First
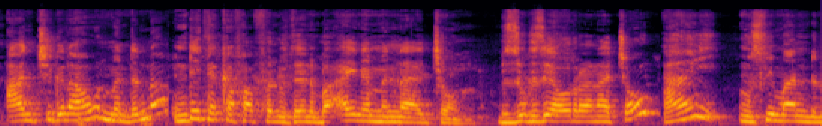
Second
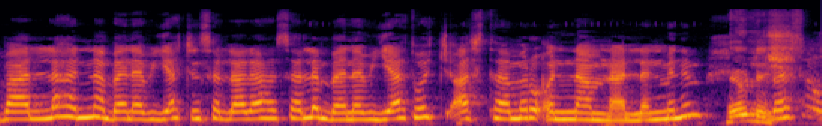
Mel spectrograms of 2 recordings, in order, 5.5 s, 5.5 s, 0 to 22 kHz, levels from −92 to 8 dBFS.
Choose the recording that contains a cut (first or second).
first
